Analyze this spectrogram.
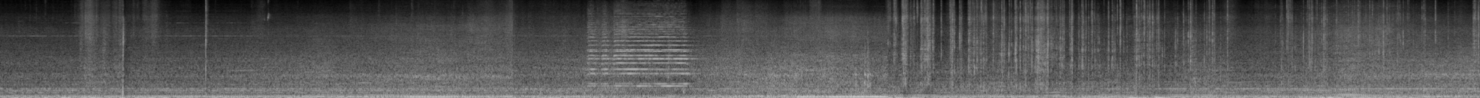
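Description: Street ambience with a steady low traffic rumble; about twelve seconds in a car horn sounds once, held for about two seconds. From about eighteen seconds on, a dense run of clicks and clatter.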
